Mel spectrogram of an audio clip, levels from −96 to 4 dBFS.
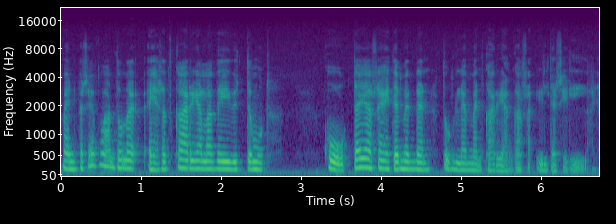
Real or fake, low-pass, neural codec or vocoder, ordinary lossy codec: real; 19.8 kHz; none; none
